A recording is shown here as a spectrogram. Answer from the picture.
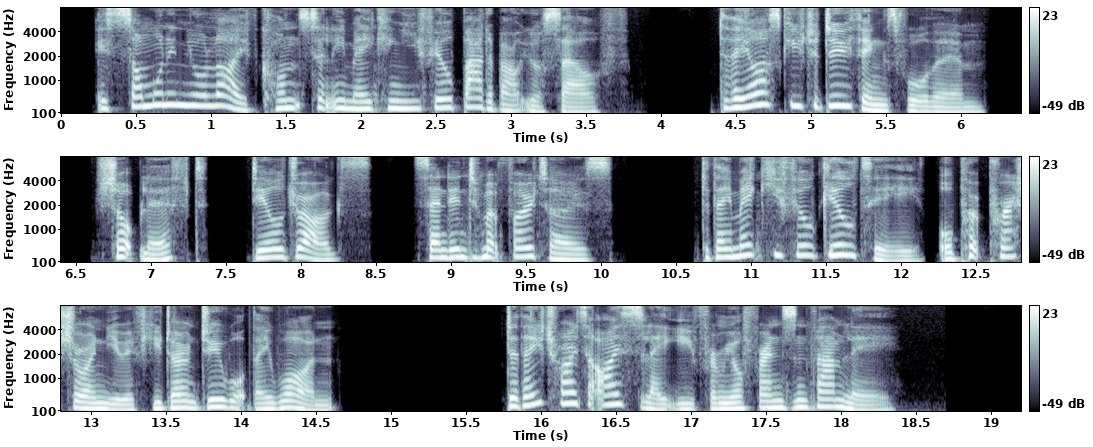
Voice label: teenage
